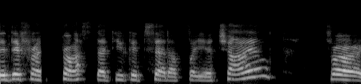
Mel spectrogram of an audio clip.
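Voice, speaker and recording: A woman with a Trinidadian accent. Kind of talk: radio interview.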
